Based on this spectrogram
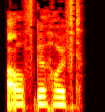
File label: "aufgehäuft", German; adjectives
